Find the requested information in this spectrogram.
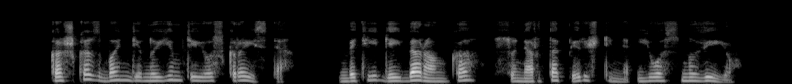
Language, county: Lithuanian, Vilnius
